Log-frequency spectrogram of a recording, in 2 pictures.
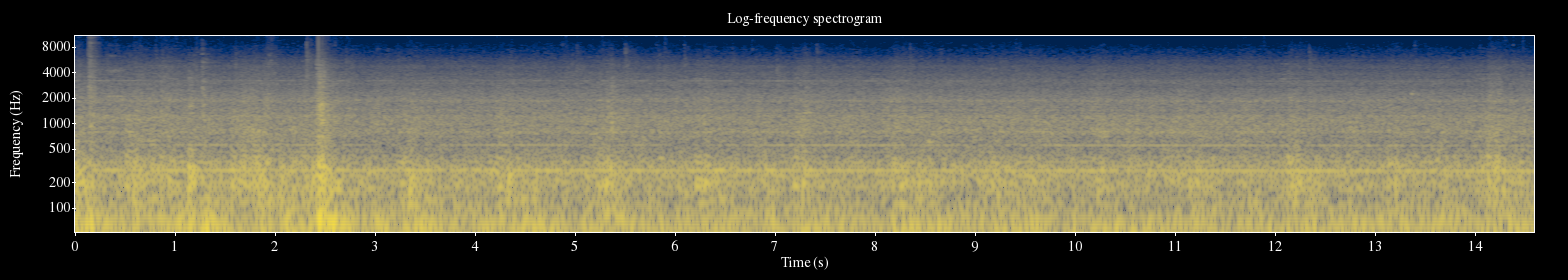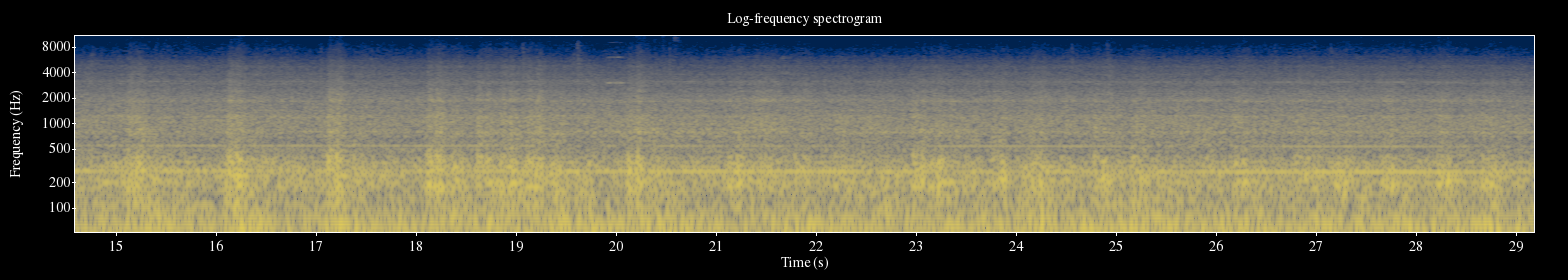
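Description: A JR East E231 series suburban EMU heard from inside its motor car (MoHa E230-3549) while running along the line. The rail noise is dense and even, with a steady hum that holds one pitch throughout and scattered wheel-on-rail knocks. The sharpest knock comes about two and a half seconds in.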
